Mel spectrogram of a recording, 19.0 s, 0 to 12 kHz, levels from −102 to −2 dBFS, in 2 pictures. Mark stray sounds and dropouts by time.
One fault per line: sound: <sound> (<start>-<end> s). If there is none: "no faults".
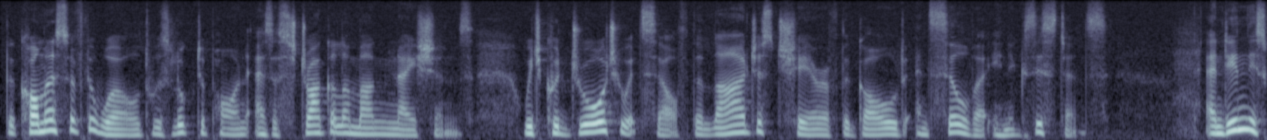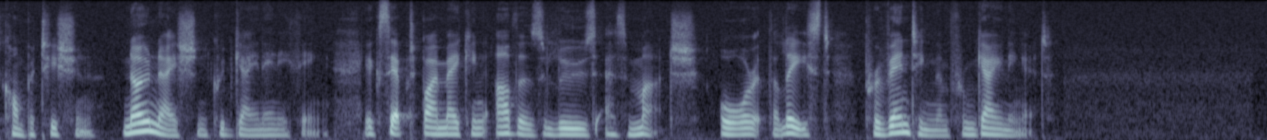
no faults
